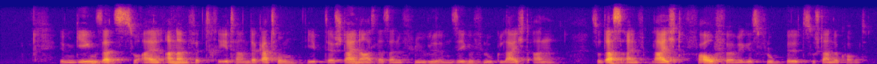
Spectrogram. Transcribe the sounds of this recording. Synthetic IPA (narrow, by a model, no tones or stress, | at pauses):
ʔɪmɡeːɡŋ̩zat͡st͡sṵʔa̰lənʔa̰ndɐnfɛɐtʁ̥eːtʰɐndeːɐɡatʰʊŋheːp̚t̚d̥eːɐʃtaɪnʔaːdlɐzaɪnəflyːɡl̩ɪ̰mzeːɡəl̩fluːklaɪçtʔan | z̥oːdasa̰ɪnlaɪçtfaʊfœɐmɪɡəsfluːk̚b̥ɪltt͡suʃtandəkʰɔmt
